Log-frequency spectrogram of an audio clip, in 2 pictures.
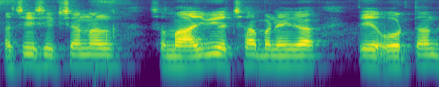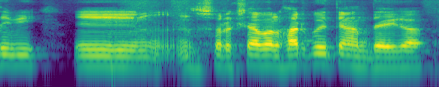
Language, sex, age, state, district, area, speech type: Punjabi, male, 45-60, Punjab, Amritsar, urban, spontaneous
